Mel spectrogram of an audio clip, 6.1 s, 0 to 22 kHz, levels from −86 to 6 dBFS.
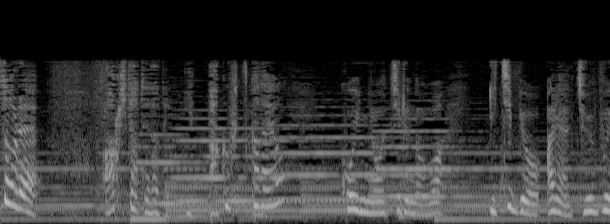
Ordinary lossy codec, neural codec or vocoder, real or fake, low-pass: none; none; real; 7.2 kHz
